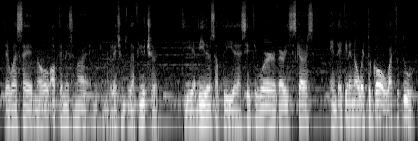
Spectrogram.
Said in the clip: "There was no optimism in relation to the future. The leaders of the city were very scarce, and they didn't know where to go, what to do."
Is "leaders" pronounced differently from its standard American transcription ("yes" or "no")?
yes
